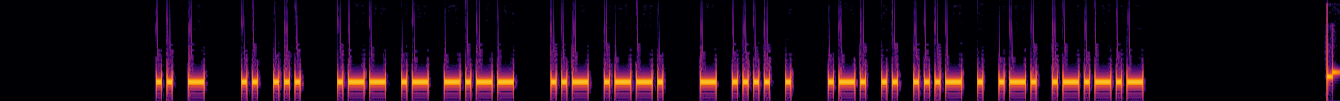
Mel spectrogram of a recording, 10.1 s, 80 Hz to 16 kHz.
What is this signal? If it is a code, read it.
Morse code, heard as a keyed tone, about 30 wpm, 700 Hz. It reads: IT IS WAY UP THE RIVER.
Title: Sentences from Top 1000 Words - Review Part 1 - 30wpm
